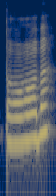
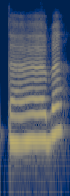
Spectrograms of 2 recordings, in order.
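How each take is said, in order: First: "तौबा" with a heavy, dark long alif; full, back first vowel in "तौबा"; मोटा अलिफ. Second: "तैबा" with a thin, light long alif; light, fronted first vowel in "तैबा"; बारीक अलिफ. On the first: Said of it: "मोटा करने के लिए". ("तौबा" का अलिफ मोटा करके) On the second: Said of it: "बारीक पढ़ने के लिए". ("तैबा" का अलिफ बारीक करके) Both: Shown as a demonstration.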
